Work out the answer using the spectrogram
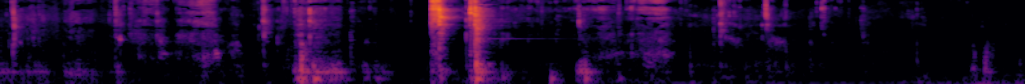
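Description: Close-up mouth sounds of a person chewing and eating a large, juicy pork momo: irregular wet smacks and clicks, with two louder sharp ones a little before halfway.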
